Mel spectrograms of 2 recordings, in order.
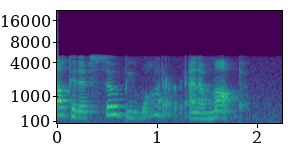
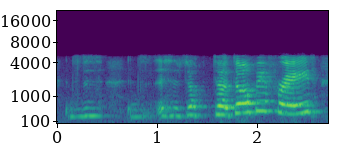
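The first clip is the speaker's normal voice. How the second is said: scared stammer; 3 semitones higher, 5 dB louder than usual. Acted. Scared narrator stammers reassurance.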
